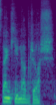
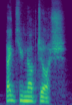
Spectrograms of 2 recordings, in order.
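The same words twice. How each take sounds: First: Said in the usual way. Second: Really mean it this time; emphatic thanks. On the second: Real, not acted. Streamer thanking donor Nub Josh again, slow emphatic thanks.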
